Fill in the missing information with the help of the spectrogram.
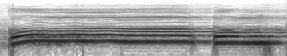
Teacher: Kuntum, ada nun sukun bertemu ta masing-masing, ikfa hakiki 3 ketuk kita samarkan. Kuntum, mim sukun bertemu sod, idhar safawi, kita baca jelas tanpa mendengung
